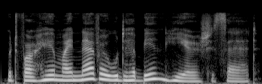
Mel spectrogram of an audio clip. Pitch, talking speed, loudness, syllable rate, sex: 185 Hz, 250 wpm, -17 LUFS, 5.2 syllables/s, female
